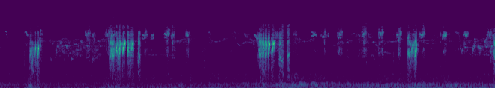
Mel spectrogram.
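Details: Newly hatched crested finchbill chicks begging in the nest as their mother feeds them. Harsh, hissing bursts about every three seconds, with thin high chirps in between and a soft low hum behind.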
